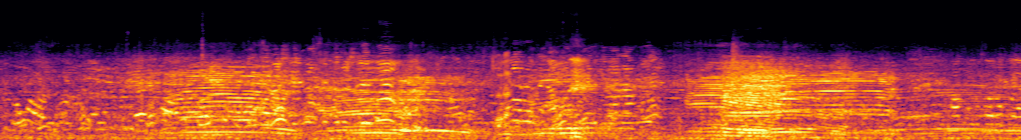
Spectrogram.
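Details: Many PO cattle lowing at the Banyumas Sokaraja market, repeated long moos swelling and fading in waves, two louder bursts, under a constant hum of traders' voices.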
